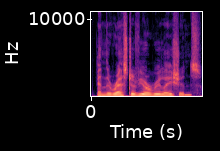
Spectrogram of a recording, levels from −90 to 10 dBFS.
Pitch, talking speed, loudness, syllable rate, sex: 160 Hz, 215 wpm, -14 LUFS, 5.4 syllables/s, male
